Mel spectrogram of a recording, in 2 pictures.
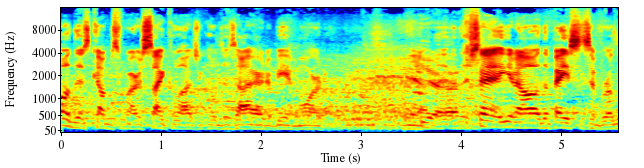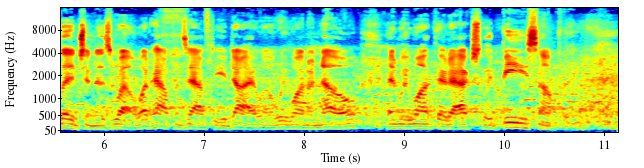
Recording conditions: background noise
